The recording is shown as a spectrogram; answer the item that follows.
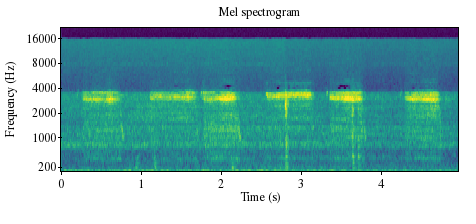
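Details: Nesting barn owls on an April 2013 evening, 8 PM, while adults bring in gophers: six short raspy hisses, each about half a second, with faint clicks and scuffs beneath and a constant low hum.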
